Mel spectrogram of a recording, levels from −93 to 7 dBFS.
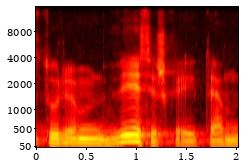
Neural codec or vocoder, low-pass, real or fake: none; 14.4 kHz; real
